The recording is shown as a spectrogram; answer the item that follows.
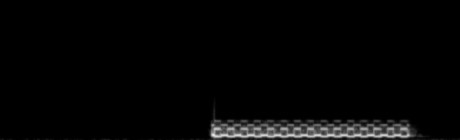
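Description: Recorded telephone ring sound effect: one loud, steady ring that starts sharply about a second in and lasts about a second. It is the first of the two rings the slide plays when the phone is clicked.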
